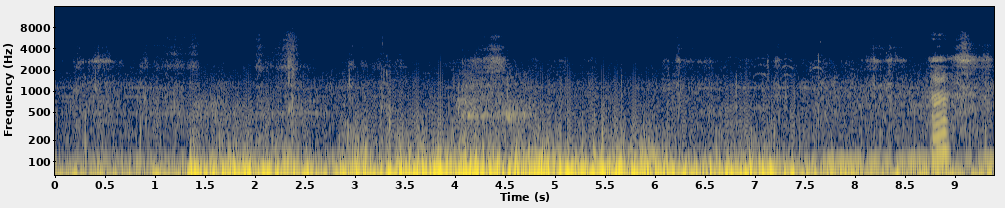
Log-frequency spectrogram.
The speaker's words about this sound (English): First sign of the duck. It indicates we're getting near to the water.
